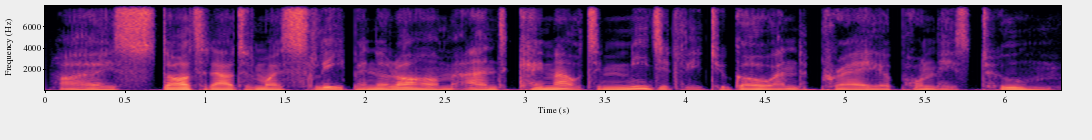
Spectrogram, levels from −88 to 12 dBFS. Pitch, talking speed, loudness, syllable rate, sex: 110 Hz, 180 wpm, -20 LUFS, 4.2 syllables/s, male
